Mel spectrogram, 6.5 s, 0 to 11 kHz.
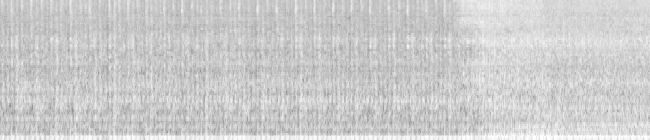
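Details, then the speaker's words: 1.7 L VW Type 4 engine at steady idle: a regular knock of about two to three per second over the engine note; engine knock, source unknown. "Alright, so I'm hearing a knocking sound in this 1.7 liter Volkswagen motor. See if you can figure out what it is."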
